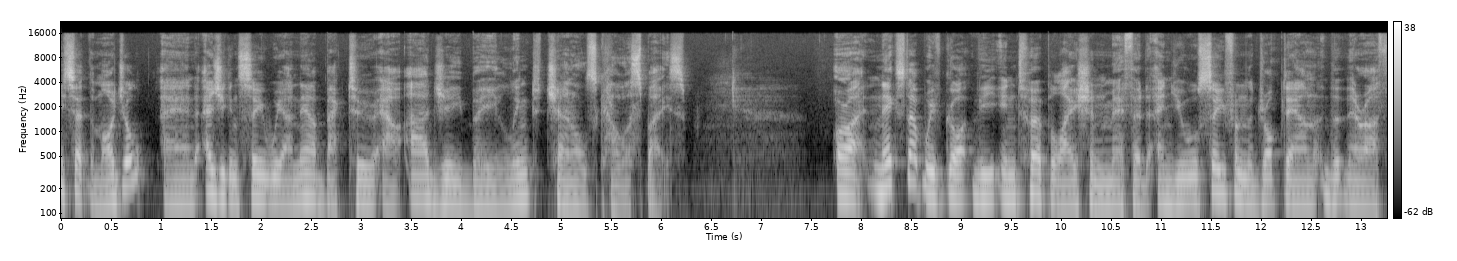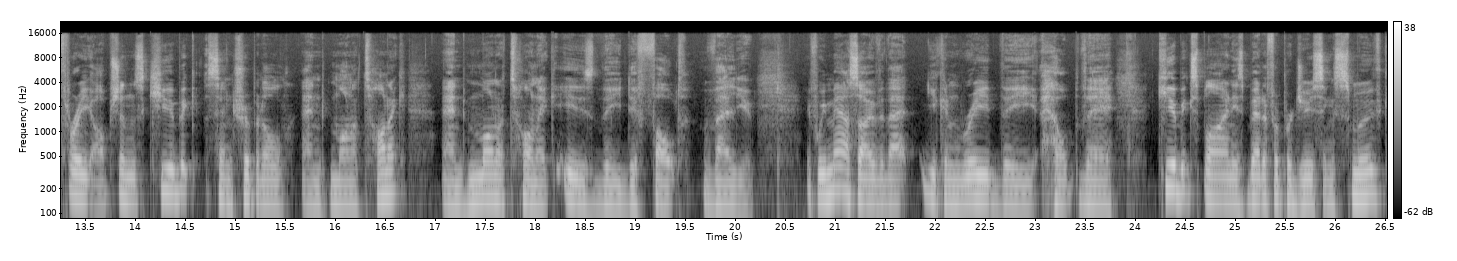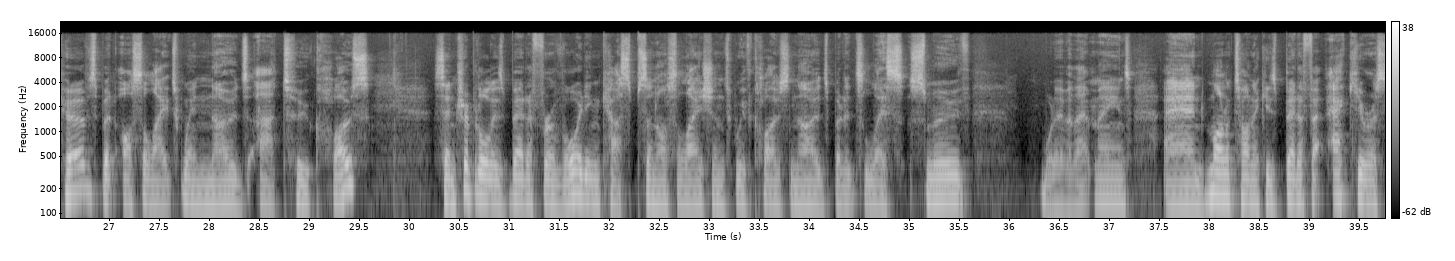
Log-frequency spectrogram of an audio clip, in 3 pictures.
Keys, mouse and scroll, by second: 0.0 click, 12.1 click.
